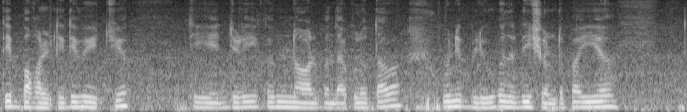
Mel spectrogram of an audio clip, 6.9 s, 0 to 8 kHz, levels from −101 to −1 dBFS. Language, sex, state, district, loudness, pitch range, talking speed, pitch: Punjabi, male, Punjab, Kapurthala, -16 LUFS, 125-145 Hz, 155 wpm, 140 Hz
